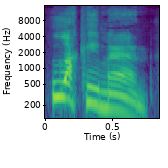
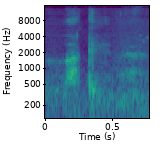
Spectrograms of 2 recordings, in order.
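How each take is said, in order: First: It is said aloud, excitedly. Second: It is whispered softly.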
